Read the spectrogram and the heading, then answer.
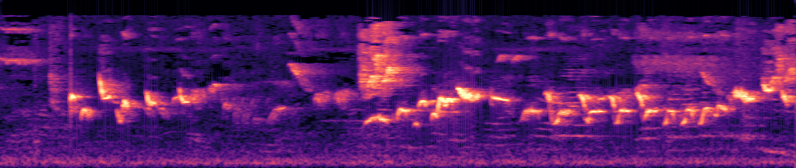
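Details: White-rumped shama song recorded to train songbirds, a string of short bouncing whistled notes that grows busier and louder after the halfway point, over low background hum.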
